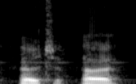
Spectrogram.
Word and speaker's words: Kotoko: Oh, I actually pronounced it right. It's Kotoko.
